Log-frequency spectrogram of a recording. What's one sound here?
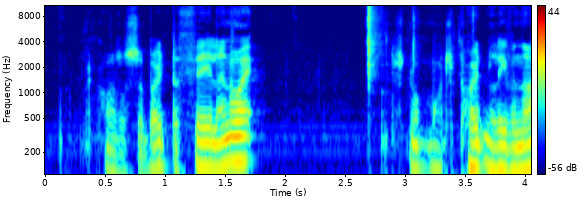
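A puller tool's screw is turned with a wrench, clicking.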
